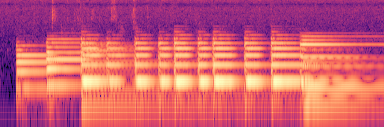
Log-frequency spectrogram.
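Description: Piano notes play a short melody, bright plucked tones with a low accompanying C, the final chord ringing out and fading.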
